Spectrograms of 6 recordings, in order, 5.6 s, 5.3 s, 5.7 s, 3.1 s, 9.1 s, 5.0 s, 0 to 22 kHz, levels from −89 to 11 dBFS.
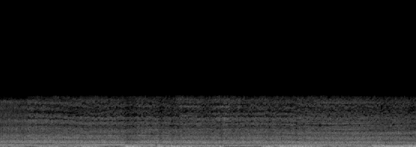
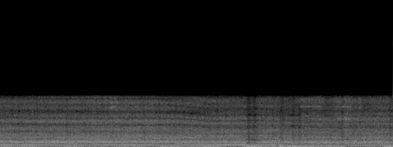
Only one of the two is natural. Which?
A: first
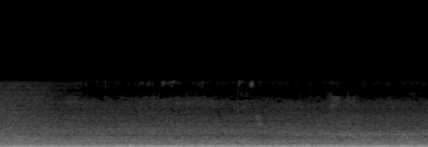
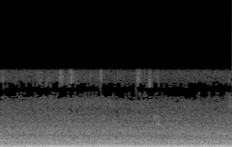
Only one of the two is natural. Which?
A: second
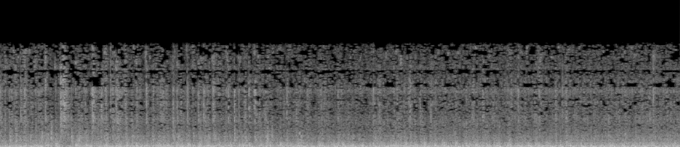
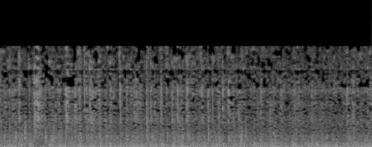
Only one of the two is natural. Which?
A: first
